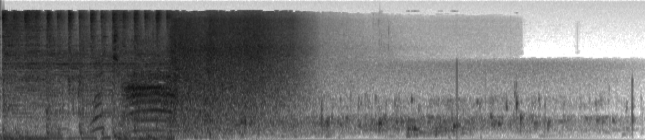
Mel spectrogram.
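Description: Music with a steady beat and a brief voice call, then a loud rush of water about two seconds in as the phone is plunged under the pool surface. After that the sound is faint and muffled underwater.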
